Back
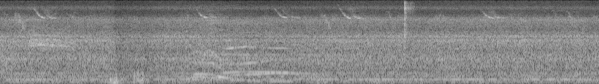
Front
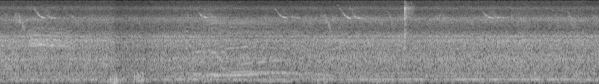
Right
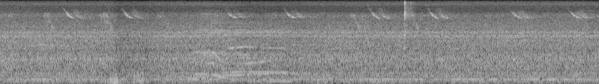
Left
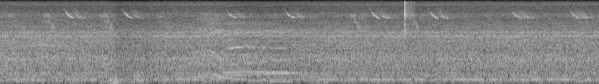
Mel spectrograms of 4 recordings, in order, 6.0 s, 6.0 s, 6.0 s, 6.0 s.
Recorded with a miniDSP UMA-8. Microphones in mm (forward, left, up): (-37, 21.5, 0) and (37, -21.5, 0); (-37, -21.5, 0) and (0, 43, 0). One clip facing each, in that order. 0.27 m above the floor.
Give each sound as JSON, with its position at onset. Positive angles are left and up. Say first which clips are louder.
{"t": 1.8, "sound": "a gasp", "louder": "back 4 dB, right 1 dB", "azimuth_deg": 160, "distance_m": 8.0}
{"t": 4.0, "sound": "scissors", "louder": "front 1 dB, even", "azimuth_deg": -105, "distance_m": 1.8}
